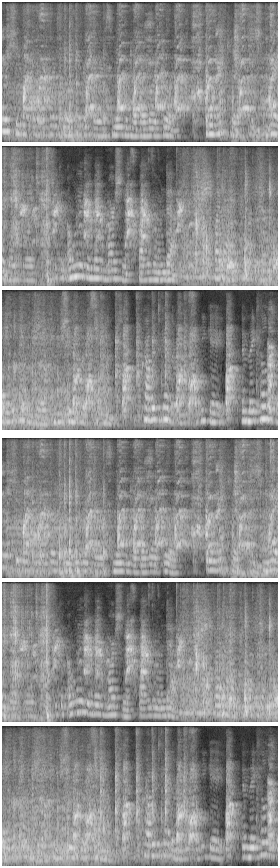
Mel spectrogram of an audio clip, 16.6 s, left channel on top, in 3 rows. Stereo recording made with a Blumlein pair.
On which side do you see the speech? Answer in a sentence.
You can hear the speech on the left.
